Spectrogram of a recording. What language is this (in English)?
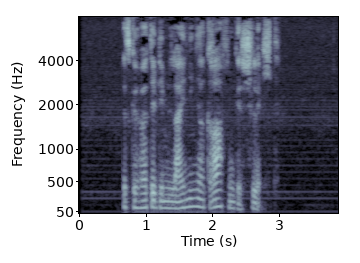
German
